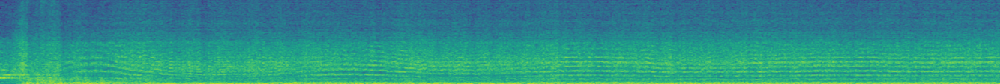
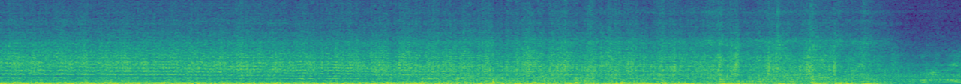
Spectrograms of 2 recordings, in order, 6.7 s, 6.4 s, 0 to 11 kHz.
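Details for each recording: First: Stock 350 V8 with 6-71 supercharger and two carburetors in NASCAR car, first start, after richening carburetors, fuel pressure 6 psi; blips then strong even lope with steady blower whine until shutoff; normal idle. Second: Supercharged stock 350 V8 with a 6-71 blower and twin carburettors, first start: a deep, lumpy rumble runs rough for a few seconds, then sags and dies as it runs out of fuel. Fuel pressure was later checked at 6 psi.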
